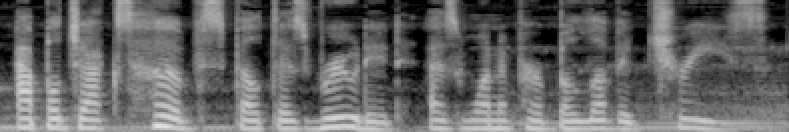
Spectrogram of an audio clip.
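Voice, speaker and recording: A woman narrator reading a scripted horror story in a measured, dramatic way. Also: on the low side, fairly even intonation, faint music behind.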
